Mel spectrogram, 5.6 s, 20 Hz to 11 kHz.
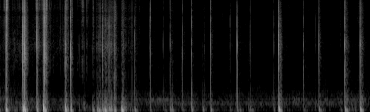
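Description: Long nails lightly tap and scratch the ridged lid of a small, closed, hollow shell-shaped compact case covered in holographic vinyl. About 18 quiet, irregularly spaced taps each produce a short, dry click with a low hollow thump and a bright tick, with soft scratching in between.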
